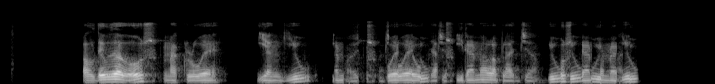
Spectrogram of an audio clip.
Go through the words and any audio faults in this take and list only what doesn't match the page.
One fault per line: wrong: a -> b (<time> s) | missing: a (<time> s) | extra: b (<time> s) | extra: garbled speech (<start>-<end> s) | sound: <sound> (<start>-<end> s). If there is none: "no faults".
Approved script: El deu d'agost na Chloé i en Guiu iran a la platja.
extra: garbled speech (3.3-4.6 s)
extra: garbled speech (5.5-6.4 s)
